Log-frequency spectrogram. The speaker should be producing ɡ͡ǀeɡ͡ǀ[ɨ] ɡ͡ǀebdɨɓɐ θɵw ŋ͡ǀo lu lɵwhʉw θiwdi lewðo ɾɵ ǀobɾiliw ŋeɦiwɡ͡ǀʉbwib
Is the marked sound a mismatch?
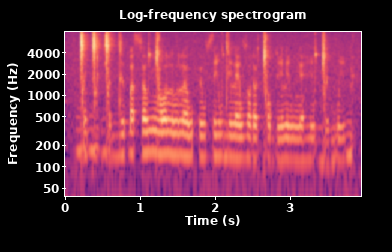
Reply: yes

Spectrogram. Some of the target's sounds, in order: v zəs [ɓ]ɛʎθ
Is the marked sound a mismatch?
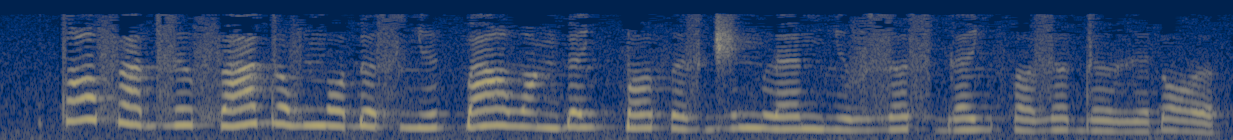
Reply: yes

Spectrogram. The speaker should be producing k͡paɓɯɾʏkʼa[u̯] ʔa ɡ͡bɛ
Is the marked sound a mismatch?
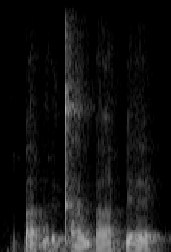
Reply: no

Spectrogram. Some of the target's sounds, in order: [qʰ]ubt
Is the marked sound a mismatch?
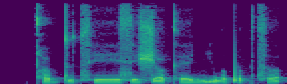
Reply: no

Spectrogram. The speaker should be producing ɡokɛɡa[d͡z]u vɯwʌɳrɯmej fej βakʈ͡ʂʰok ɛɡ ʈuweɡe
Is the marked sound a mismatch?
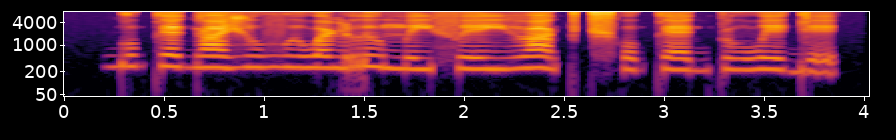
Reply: yes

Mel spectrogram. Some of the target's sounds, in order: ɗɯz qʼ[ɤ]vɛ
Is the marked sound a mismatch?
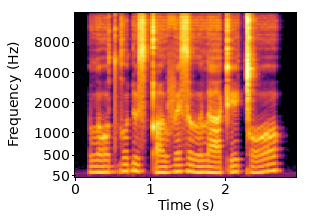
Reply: no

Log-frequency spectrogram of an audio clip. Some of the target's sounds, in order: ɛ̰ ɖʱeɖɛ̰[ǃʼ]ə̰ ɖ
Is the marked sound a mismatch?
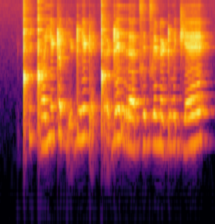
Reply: yes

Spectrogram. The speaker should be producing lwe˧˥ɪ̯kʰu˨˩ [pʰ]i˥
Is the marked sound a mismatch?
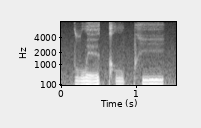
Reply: no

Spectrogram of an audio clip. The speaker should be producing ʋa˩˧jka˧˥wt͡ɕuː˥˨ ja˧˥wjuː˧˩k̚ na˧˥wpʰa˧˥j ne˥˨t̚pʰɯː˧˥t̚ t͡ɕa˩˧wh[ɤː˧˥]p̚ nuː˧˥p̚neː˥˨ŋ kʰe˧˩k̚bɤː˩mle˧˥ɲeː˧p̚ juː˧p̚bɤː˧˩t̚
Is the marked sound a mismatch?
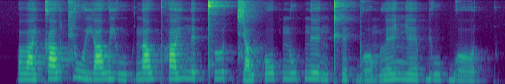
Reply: yes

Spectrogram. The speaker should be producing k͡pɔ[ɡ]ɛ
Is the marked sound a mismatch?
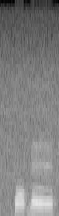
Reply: no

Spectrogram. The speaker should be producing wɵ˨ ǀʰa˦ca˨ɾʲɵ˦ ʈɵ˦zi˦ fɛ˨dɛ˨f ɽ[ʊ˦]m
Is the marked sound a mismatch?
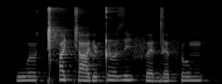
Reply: no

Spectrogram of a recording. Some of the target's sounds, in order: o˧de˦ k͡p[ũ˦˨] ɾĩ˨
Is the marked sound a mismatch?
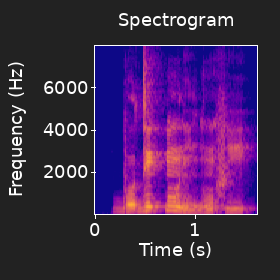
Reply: no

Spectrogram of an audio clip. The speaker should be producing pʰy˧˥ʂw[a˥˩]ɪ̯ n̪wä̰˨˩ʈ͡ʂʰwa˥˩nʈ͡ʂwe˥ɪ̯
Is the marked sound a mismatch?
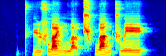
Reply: yes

